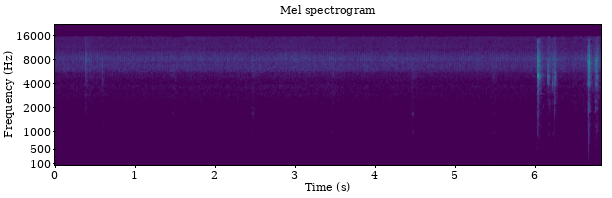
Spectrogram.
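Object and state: Plastic Lego car chassis.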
